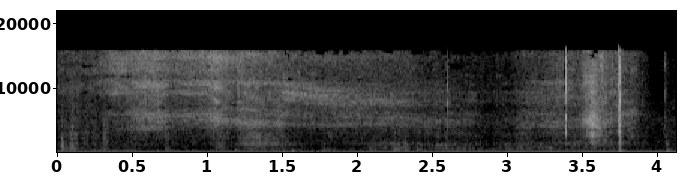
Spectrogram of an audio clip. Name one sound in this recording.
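A woman blows into a balloon with puffs of breath.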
